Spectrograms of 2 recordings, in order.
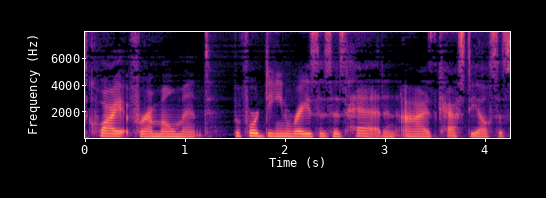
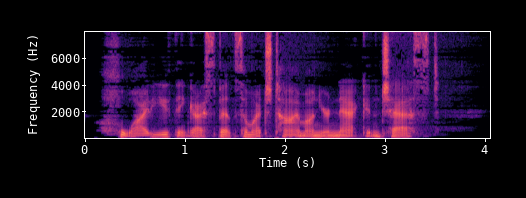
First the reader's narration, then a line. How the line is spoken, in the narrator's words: Castiel chuckles softly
